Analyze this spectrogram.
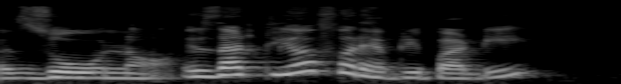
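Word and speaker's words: Sonne: Okay, so that is why it's not sona, it's z. Zona.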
